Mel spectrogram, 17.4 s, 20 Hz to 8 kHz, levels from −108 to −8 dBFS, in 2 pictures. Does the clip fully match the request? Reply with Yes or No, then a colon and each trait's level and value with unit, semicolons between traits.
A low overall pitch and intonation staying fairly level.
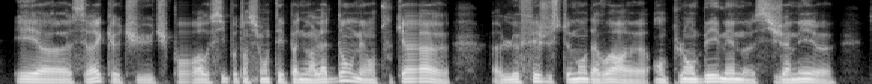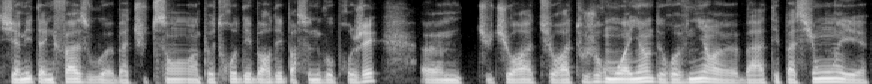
Yes: very low, 95 Hz; narrow, 2.3 semitones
